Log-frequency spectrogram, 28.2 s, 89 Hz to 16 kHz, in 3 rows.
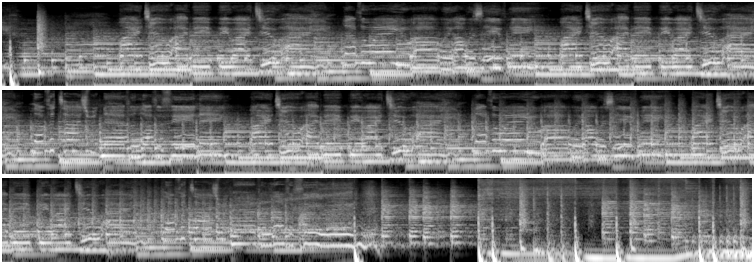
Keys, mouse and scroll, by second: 6.2 ctrl+a, 8.8-14.1 drag, 16.2 drag, 17.0 click, 19.2 click, 26.6 w.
